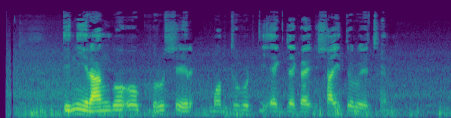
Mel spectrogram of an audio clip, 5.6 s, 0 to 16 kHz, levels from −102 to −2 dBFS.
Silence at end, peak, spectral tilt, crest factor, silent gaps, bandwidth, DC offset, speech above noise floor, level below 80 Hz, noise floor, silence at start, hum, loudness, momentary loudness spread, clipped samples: 0.15 s; -2 dBFS; -5.5 dB/octave; 26 dB; none; 10.5 kHz; under 0.1%; 23 dB; -60 dBFS; -48 dBFS; 0.25 s; none; -25 LUFS; 23 LU; under 0.1%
